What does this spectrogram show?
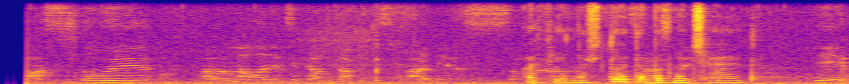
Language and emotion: Russian, neutral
